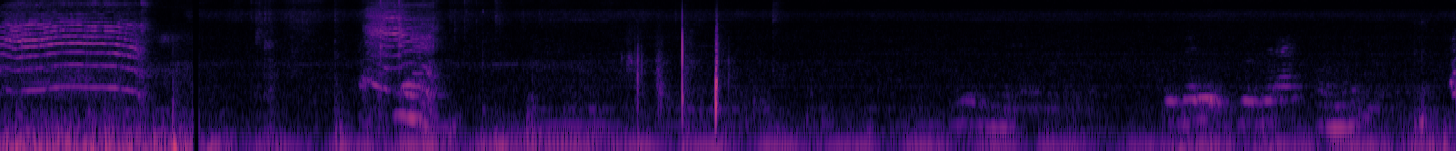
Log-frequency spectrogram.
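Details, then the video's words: Worried kittens sit beneath the door calling while Chloe the cat gives birth inside; one sharp meow opens, a second rough one comes near three seconds, then only quiet indoor background. "Котята громко мяукают под дверью, когда кошка Хлоя рожает"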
